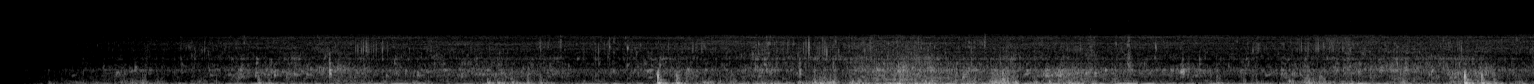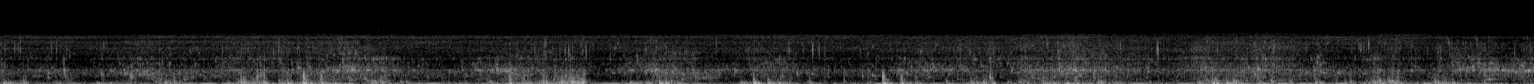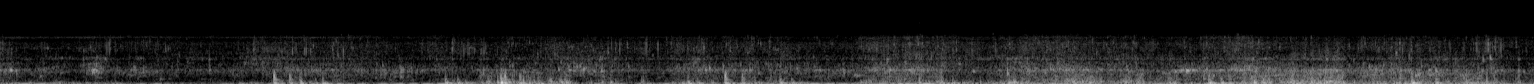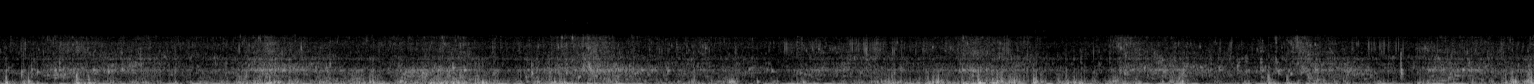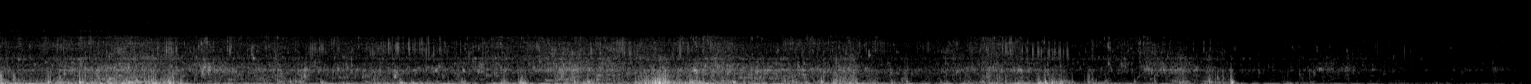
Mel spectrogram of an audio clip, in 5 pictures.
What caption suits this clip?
LakeTahoe Hydrophone
An underwater recording and Lake Tahoe
field-recording, field-recordings, hydrophone, lake, lake-tahoe, marine, submerged, water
